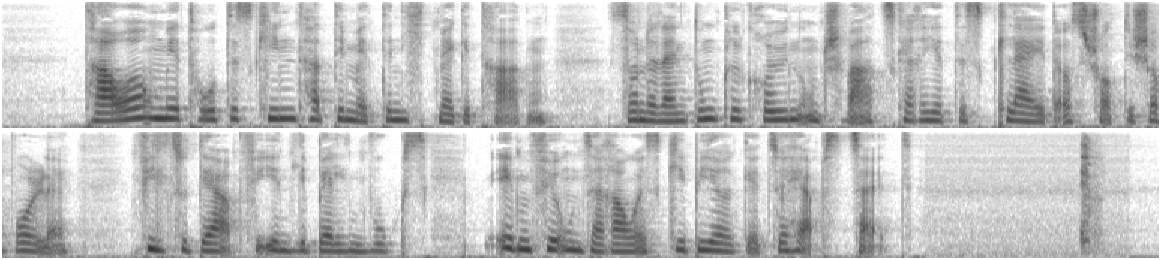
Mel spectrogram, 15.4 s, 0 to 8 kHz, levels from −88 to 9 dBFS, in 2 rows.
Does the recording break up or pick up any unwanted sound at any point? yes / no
yes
